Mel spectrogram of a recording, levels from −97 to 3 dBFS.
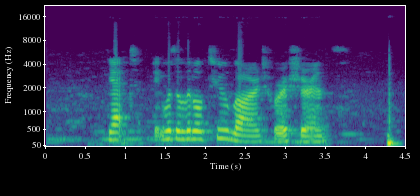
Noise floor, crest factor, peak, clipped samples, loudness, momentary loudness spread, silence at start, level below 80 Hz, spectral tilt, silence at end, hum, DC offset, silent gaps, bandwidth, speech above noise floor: -47 dBFS; 16 dB; 0 dBFS; under 0.1%; -16 LUFS; 13 LU; 0.7 s; -50 dBFS; -8 dB/octave; 0.1 s; none; under 0.1%; none; 6.6 kHz; 32 dB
